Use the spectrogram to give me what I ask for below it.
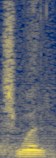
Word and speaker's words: Shmuel: How do you say that in Hebrew? Shmuel, right? Shmuel.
